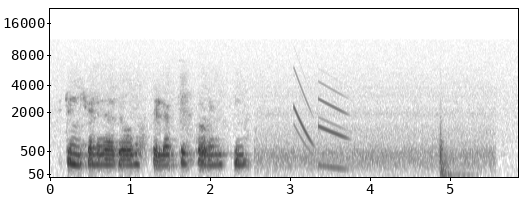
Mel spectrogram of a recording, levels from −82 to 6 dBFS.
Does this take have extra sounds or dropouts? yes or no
yes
